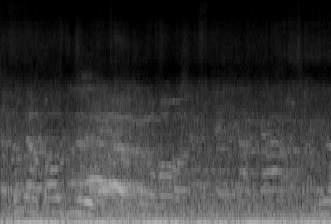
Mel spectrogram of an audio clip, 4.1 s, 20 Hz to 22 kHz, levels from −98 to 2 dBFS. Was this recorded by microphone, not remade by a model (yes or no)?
no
